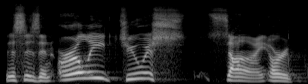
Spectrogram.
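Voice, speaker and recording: Man, pastor, preaching a sermon, slightly high voice, chatty, loud then soft. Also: sing-song, takes it slowly. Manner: conversational preaching, asks the room questions; swings from loud emphasis to quiet.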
